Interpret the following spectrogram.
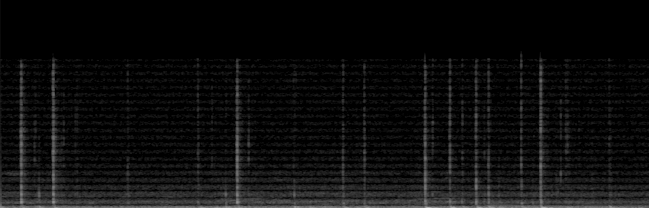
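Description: Typing on a computer keyboard: irregular key clicks, with a few louder strokes between about four and five and a half seconds in, over a steady low hum.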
